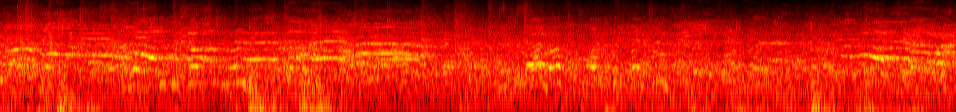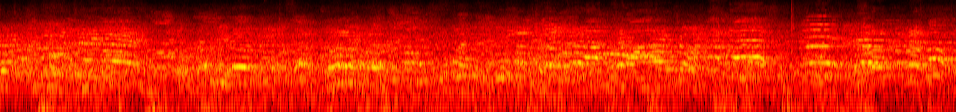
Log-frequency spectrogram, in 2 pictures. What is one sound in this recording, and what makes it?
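A crowd of men and women shouts and cheers throughout a large echoing hall.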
